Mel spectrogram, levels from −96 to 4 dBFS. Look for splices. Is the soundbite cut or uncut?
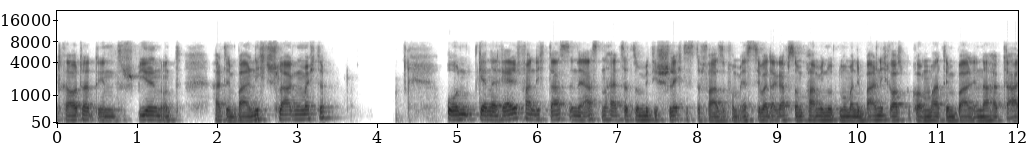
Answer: uncut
